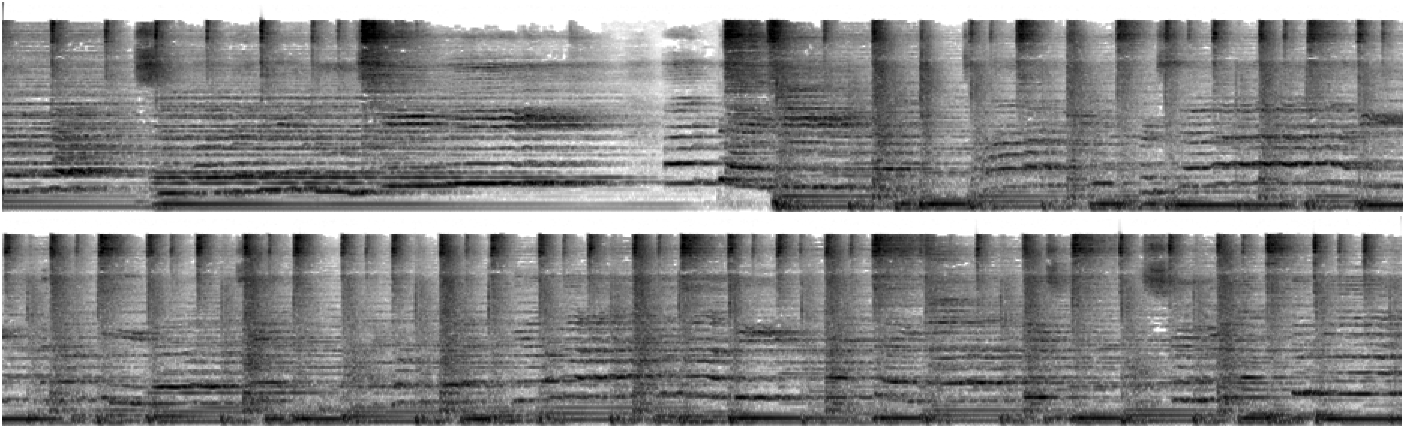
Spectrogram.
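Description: A male singer sings live into a microphone with a band of electric guitar, bass and drums. The opening is soft over held chords; about seven seconds in the music briefly drops away, then the full band with drums comes in.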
